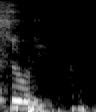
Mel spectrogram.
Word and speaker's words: Suli: Right, so my name is Suli. Shan, Shin. It's probably your name was bad, my name's worse. It's Suli, spelled with an S.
